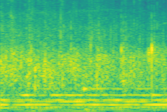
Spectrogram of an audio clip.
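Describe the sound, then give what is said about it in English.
A church audience clapping their hands to the Lord in a dense, continuous patter that stays at an even level, with a sustained instrumental tone held steady underneath. “Let's clap our hands to the Lord today.”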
